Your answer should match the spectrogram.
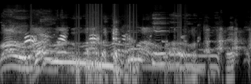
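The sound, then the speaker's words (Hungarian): On a count of three, several people bark, yip and howl together in loud, overlapping voices, imitating a pack of dogs. The noisy chorus runs continuous for a few seconds. “Hármat számolok, és akkor ugatni kell, mert kutyák vagyunk.”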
